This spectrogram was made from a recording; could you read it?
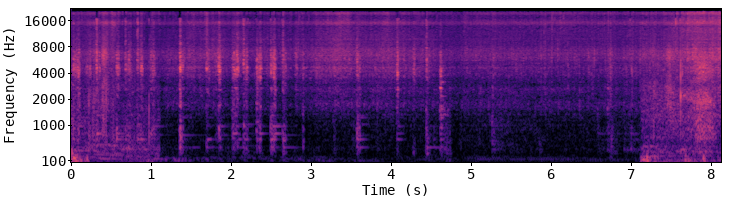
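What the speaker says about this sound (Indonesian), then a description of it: "Kita aduk-aduk terus sampai daun bawangnya layu." Spring onions are stirred in a pan for a rice vermicelli dish, with a spatula scraping and tapping in an irregular rhythm over a soft sizzle. Two louder bursts open and close the stretch.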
